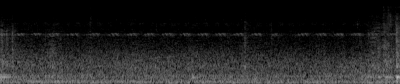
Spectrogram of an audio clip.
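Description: Quiet outdoor background: a steady low hiss with a faint, continuous high-pitched tone, and no clear blows or voices.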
